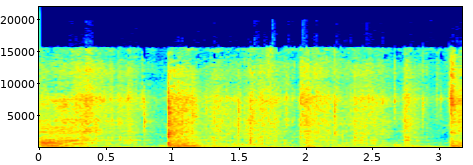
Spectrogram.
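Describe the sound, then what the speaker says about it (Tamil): Dried red chilies poured into a pan for dry roasting while making idli chili powder, giving a close rattling clatter of pods hitting the metal in several bursts, with no talking. "இப்போ இதோடய நம்ம மிச்சம் இருக்க மிளகாயும் கொட்டி வறுத்துக்குவோம்"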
